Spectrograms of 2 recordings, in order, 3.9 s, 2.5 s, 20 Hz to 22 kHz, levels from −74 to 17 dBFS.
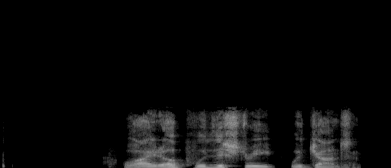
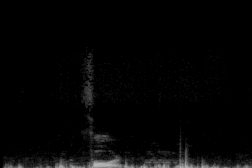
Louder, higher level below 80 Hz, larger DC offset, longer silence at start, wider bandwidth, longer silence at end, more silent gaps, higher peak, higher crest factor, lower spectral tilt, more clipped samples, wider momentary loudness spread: second, -23 LUFS vs -20 LUFS; second, -64 dBFS vs -34 dBFS; neither; first, 1.25 s vs 0.05 s; second, 8.4 kHz vs 14.5 kHz; first, 0.35 s vs 0 s; neither; second, -6 dBFS vs -2 dBFS; about the same, 20 dB vs 18 dB; second, -3.5 dB/octave vs -10 dB/octave; neither; second, 13 LU vs 19 LU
